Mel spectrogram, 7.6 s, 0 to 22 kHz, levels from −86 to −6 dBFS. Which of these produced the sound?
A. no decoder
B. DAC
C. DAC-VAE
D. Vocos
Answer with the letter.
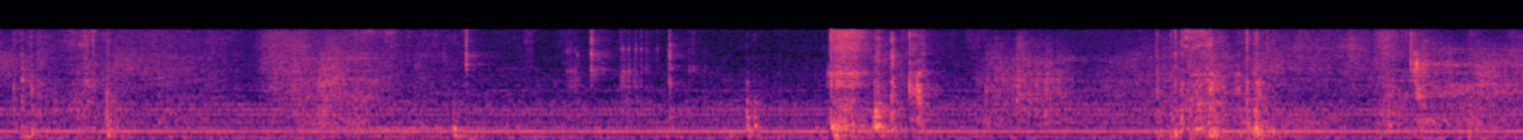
A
